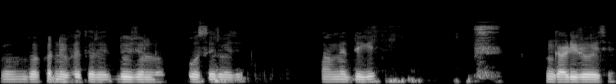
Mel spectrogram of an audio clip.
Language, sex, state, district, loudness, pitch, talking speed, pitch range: Bengali, male, West Bengal, Paschim Medinipur, -17 LUFS, 120 Hz, 105 wpm, 115-130 Hz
